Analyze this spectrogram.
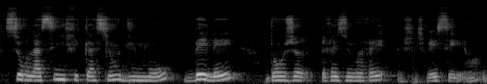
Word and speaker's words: Bèlè: vais y arriver, sur la signification du mot Bélé, dont je vais essayer hein, de résumer ses origines.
